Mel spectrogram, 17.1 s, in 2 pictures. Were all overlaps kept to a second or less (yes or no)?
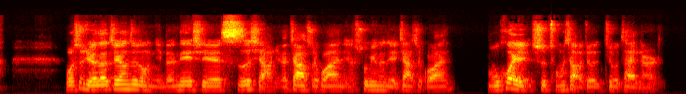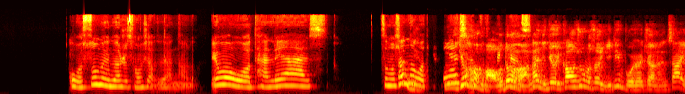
no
